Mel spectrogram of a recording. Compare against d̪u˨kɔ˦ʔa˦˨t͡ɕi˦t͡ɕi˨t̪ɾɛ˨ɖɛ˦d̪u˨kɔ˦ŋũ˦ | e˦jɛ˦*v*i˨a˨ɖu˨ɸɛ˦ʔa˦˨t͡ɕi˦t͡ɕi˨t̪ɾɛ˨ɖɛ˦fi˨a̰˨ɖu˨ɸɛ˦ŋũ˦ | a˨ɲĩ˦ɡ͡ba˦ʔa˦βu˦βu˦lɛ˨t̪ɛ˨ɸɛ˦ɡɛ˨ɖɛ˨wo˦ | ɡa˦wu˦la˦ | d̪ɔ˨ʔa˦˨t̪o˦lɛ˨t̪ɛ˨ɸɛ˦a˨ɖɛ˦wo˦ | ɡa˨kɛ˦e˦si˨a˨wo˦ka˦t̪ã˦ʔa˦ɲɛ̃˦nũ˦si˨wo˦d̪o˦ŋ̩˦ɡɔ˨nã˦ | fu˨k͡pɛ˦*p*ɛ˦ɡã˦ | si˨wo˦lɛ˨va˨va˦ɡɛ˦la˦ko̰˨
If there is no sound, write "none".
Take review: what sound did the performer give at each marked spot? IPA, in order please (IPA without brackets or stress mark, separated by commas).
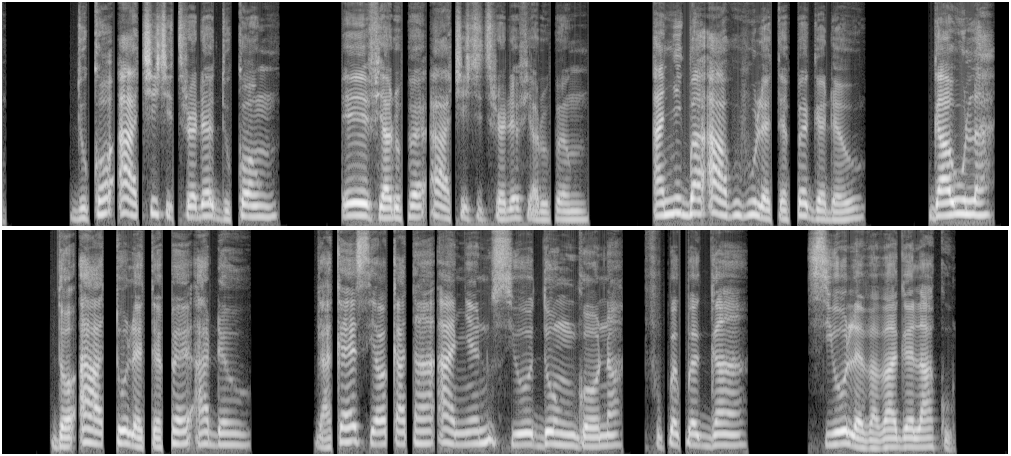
f, k͡p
